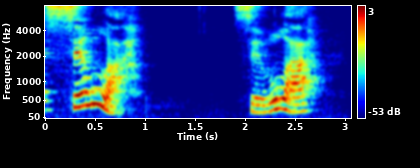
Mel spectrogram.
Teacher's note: Celular, a última sílaba é a mais forte, então ela é uma palavra oxítona. A última sílaba é mais forte, então palavra oxítona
